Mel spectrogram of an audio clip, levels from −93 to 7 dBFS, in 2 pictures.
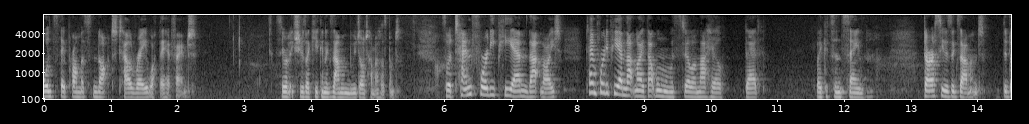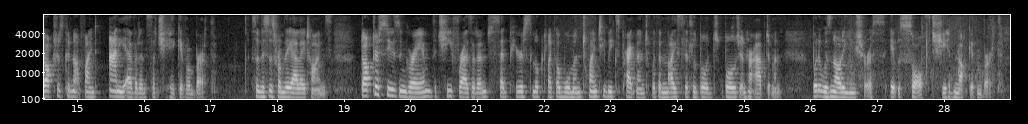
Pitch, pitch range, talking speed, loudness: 170 Hz, 160-185 Hz, 215 wpm, -24 LUFS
